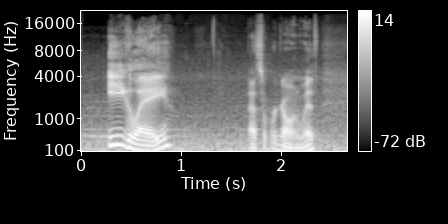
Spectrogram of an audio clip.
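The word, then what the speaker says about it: Eiglay: Copilot says that it's pronounced Igle.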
